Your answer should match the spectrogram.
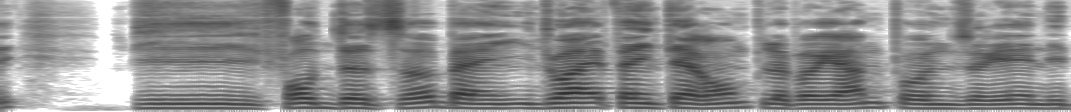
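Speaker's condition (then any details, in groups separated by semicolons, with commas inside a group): Cerebral palsy; caused by brain lesion after seizure, uses wheelchair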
